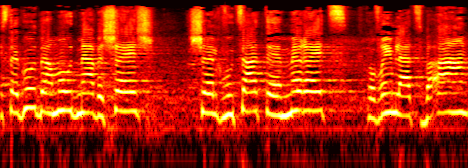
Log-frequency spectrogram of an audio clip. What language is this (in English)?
Hebrew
